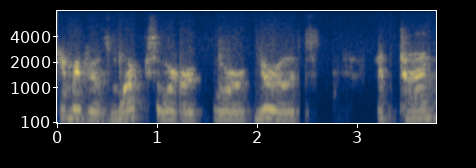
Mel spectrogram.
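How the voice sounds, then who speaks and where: A man speaks with an American accent. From Southern California. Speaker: musician and visual artist. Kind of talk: interview, casual chat. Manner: halting, hesitant.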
